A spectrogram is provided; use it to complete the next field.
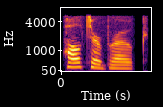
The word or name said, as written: halter broke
